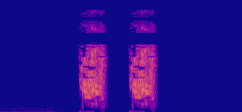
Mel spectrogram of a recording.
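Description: Liquid pours briefly into a glass beaker.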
